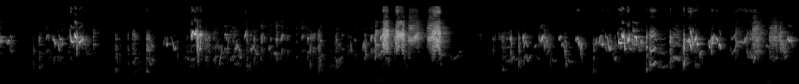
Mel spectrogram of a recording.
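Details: Indoor pet budgies keep up a busy warbling chatter, with scratchy chirps and louder harsh squawk bursts near the middle and short gaps between phrases.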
